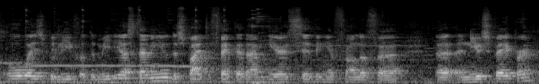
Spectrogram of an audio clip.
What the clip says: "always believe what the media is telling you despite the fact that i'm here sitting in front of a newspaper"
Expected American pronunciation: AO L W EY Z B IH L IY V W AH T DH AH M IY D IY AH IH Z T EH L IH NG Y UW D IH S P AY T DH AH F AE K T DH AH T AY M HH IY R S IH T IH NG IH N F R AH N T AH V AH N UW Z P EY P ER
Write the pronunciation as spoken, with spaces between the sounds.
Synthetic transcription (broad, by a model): AO L W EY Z B IH L IY V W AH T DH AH M IY D IY AH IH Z T EH L IH NG Y UW D IH S P AY T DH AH F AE K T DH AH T AY M HH IY R S IH T IH NG IH N F R AH N T AH V AH N UW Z P EY P ER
